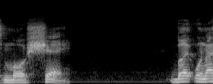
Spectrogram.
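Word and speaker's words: משה: here about Moses well that's not how you say his name his name in Hebrew is Moshe but when I say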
